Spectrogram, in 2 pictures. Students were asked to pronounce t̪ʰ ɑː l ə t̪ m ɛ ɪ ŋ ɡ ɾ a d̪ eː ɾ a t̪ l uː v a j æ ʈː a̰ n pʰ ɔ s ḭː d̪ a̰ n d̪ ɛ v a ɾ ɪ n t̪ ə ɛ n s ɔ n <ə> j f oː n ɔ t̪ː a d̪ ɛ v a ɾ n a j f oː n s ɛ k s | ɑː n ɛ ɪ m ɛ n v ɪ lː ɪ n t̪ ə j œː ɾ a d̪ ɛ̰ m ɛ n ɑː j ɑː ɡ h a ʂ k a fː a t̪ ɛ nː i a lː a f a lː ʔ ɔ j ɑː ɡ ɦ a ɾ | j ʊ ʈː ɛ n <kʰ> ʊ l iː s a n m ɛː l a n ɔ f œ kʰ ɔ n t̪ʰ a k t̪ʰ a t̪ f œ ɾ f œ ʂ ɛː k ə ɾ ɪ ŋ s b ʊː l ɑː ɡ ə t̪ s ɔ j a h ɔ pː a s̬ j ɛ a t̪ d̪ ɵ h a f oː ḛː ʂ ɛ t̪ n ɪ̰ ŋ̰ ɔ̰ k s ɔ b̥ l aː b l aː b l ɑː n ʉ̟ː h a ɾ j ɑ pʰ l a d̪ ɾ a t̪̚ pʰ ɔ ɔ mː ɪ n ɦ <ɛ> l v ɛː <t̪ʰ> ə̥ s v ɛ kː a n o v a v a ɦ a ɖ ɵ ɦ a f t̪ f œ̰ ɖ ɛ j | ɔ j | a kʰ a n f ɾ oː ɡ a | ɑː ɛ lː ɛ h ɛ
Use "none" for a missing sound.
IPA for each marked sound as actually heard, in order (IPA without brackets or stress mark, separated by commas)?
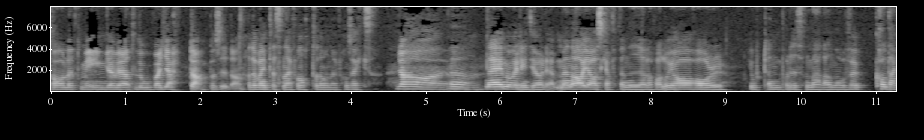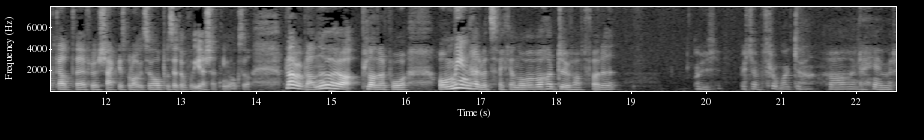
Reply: a, pʰ, ɛ, t̪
